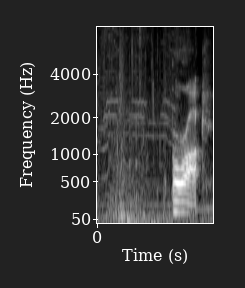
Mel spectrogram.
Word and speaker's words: Baroque: then just Is a that how you fucking pronounce it? Baroque, yeah.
